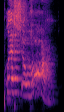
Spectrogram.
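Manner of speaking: high, slow Southern drawl; down-south mama. Acted. Poet quotes mama's veiled insult, drawn-out Southern sweetness. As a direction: stretch it out Southern-style, falling on the last word. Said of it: "so down south, she said".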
